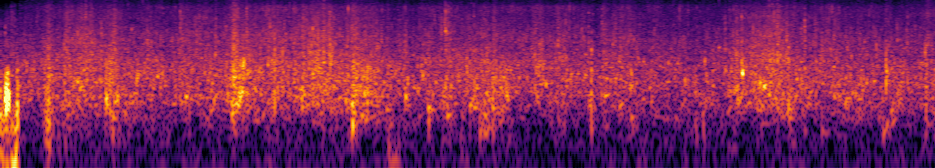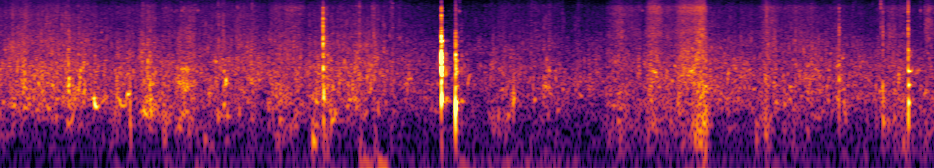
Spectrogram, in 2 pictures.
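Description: Gentle water lapping at the shore of a small island, a soft continuous wash with faint wind, quiet and close, with an occasional small knock or splash.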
